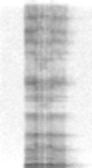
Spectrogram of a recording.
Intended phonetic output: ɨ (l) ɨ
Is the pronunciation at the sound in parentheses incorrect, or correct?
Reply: incorrect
